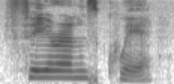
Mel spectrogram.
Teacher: how about the final R here in square in RP they do not pronounce it so you say fair and square they retain the first R · they retain the first R because it's followed by a vowel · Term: linking R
